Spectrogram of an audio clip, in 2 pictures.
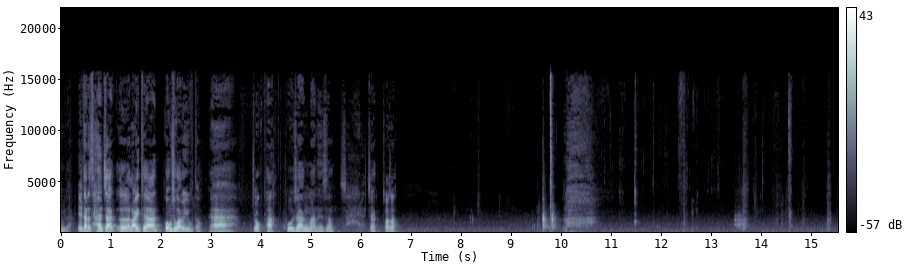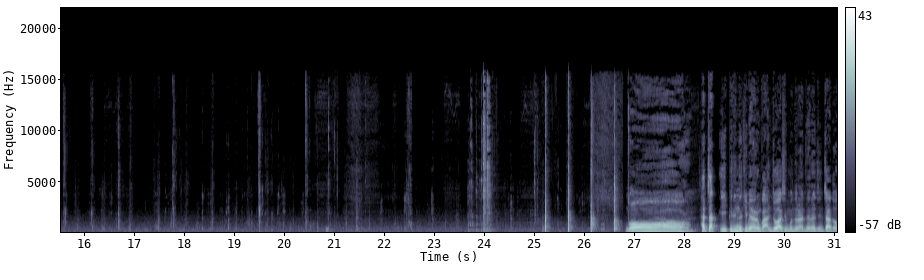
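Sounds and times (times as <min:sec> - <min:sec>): close chewing with mouth clicks: 0:11.4 - 0:23.6.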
